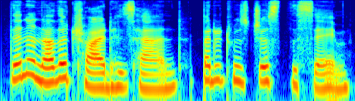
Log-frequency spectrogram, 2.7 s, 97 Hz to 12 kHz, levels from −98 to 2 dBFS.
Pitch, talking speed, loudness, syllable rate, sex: 225 Hz, 250 wpm, -18 LUFS, 5.5 syllables/s, female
